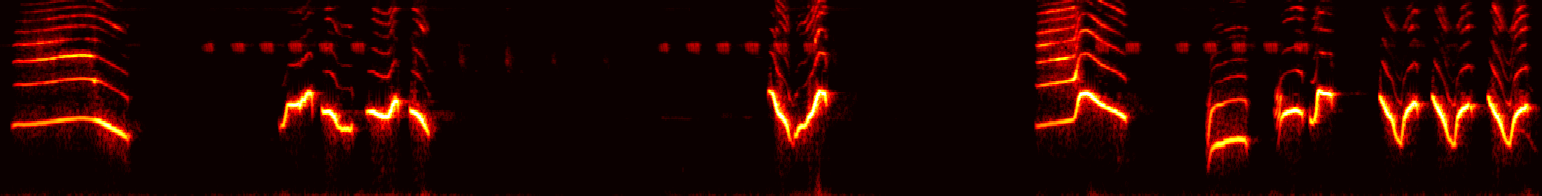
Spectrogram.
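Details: Laughingthrush used as a decoy bird in forest, giving scattered bursts of loud whistles: a long falling note, then twisting slurred phrases separated by pauses, while a faint high pip repeats steadily in between.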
